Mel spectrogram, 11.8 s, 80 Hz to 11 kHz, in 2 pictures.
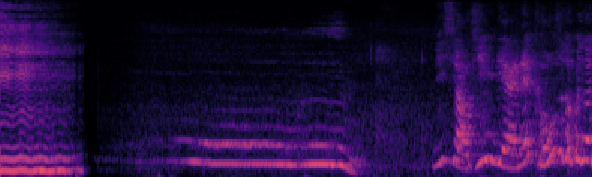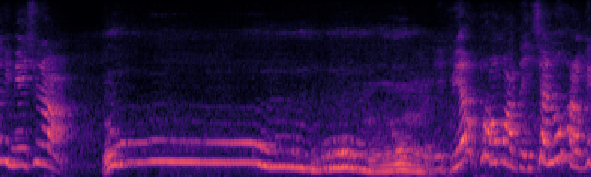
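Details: Pet Alaskan Malamute named Luoluo, a dog with 36 tricks, howls in two sustained, smooth tones that sag in pitch at their ends, separated by a burst of choppy, talking-like yowls and whines.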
